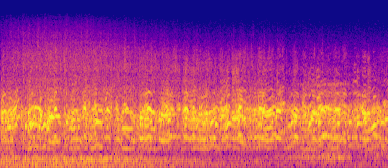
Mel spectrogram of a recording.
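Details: A flock of Canada geese flying over West Somerset toward Dunkery Beacon on Exmoor in autumn; steady overlapping honking from many birds fills the whole stretch, with a faint low rumble beneath.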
